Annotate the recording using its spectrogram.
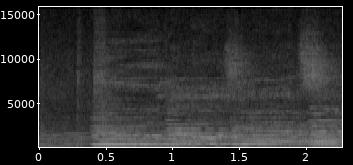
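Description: Church music: singing with instrumental accompaniment, held chords, a louder new chord coming in about half a second in.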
